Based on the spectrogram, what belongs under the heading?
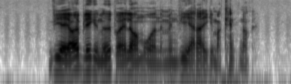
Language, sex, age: Danish, male, 28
